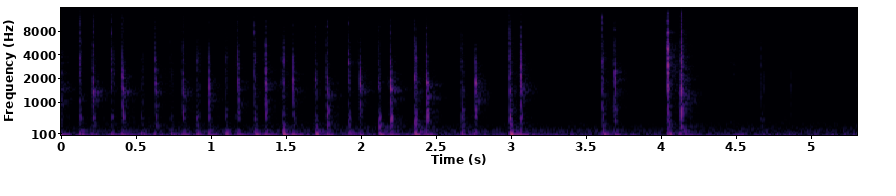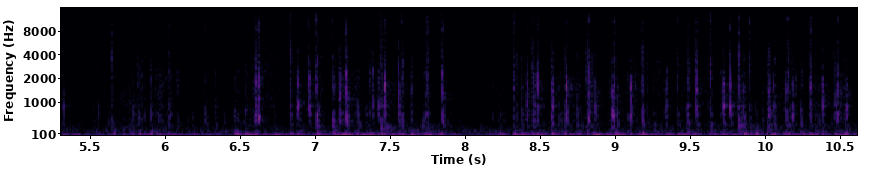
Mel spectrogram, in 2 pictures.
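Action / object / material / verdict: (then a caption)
tap / plastic keyboard / plastic / none. Fingertips type on a full-size beige and orange plastic retro keyboard with round keycaps and a hollow body, resting on a felt mat. Rapid, clattery key clicks with a hollow low thump run in bursts, thinning out around the middle and briefly pausing before a fast final flurry.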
